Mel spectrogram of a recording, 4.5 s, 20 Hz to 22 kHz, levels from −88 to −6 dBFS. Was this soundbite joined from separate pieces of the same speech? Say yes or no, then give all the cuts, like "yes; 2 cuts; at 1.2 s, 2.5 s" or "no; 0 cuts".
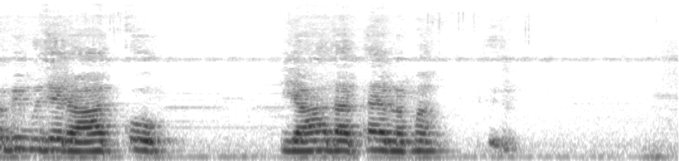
no; 0 cuts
